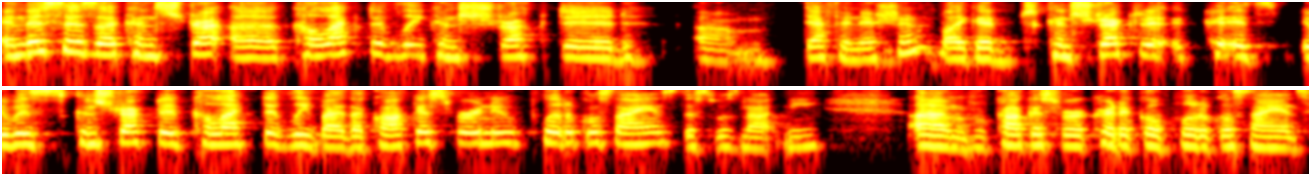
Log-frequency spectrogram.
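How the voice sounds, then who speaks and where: A woman with an American accent, fairly high pitch, ordinary pitch variation and fairly quick pace, in a dry, close sound with no echo. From United States. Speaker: professor. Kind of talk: lecture. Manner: halting, with restarts.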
